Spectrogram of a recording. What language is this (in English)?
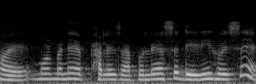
Assamese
